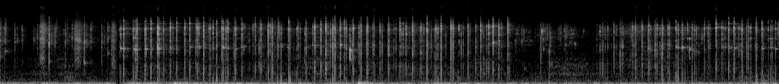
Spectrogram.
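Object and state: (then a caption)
Glass bottle tapped and scratched. A glass perfume bottle filled with yellow liquid and topped with a red cap is held in the hands and tapped and scratched with fingernails close to the mic. The result is a fast, continuous stream of sharp, bright clicks and scratchy rattling over a steady low rumble, with the taps blurring together.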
